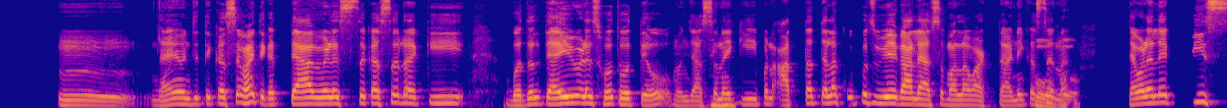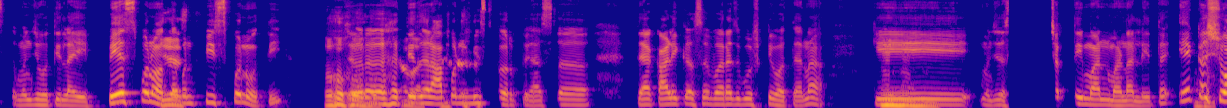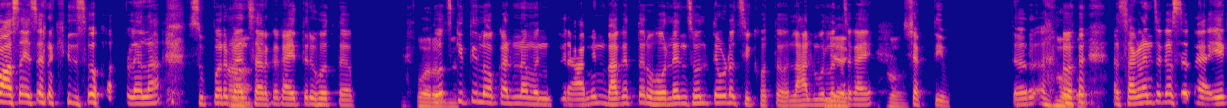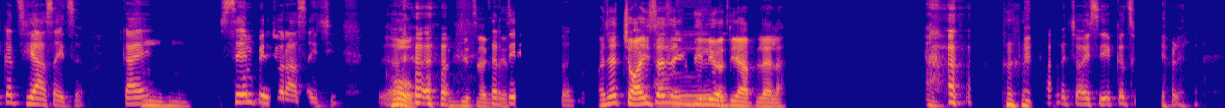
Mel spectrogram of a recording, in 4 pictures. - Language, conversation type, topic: Marathi, podcast, जुन्या आठवणींवर आधारित मजकूर लोकांना इतका आकर्षित का करतो, असे तुम्हाला का वाटते?
- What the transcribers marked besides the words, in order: other noise; laughing while speaking: "हो, हो, हो"; in English: "लाईफ, पेसपण"; in Hindi: "क्या बात है!"; chuckle; drawn out: "की"; in English: "शो"; laughing while speaking: "असायचा ना की जो आपल्याला"; other background noise; in English: "व्होल एंड सोल"; chuckle; in English: "चॉईसच"; chuckle; chuckle; laughing while speaking: "हा ना चॉईस एकच होती त्यावेळेला"; in English: "चॉईस"; chuckle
